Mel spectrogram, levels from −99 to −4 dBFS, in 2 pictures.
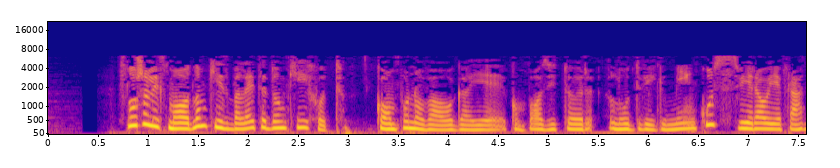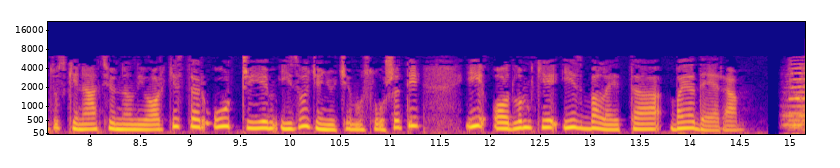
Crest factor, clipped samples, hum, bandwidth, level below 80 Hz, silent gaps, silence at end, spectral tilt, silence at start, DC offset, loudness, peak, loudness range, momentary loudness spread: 14 dB; under 0.1%; none; 6.4 kHz; -44 dBFS; 14.80-14.85 s; 0 s; -8 dB/octave; 0.8 s; under 0.1%; -18 LUFS; -2 dBFS; 3 LU; 8 LU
